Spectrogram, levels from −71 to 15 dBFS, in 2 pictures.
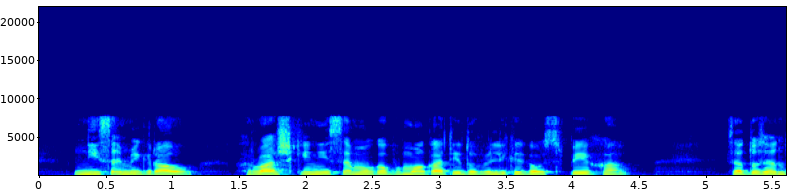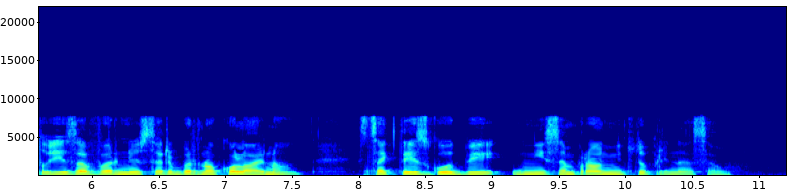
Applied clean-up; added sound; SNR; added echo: none; none; none; none.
